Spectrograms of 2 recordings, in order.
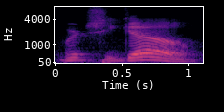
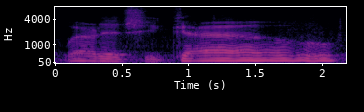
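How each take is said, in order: First: Said in the usual way. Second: Slow, stretched-out playful question; drawn-out wondering. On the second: Pretend. Streamer looking for a vanished viewer, drawn-out wondering. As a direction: draw out the last word long.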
